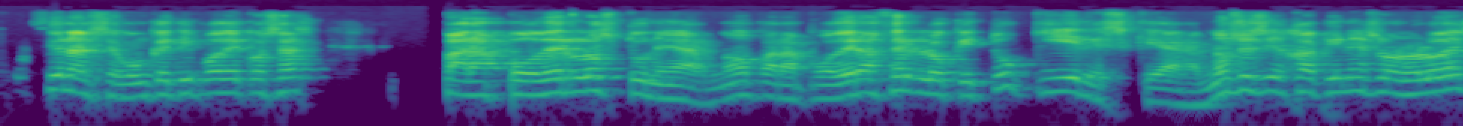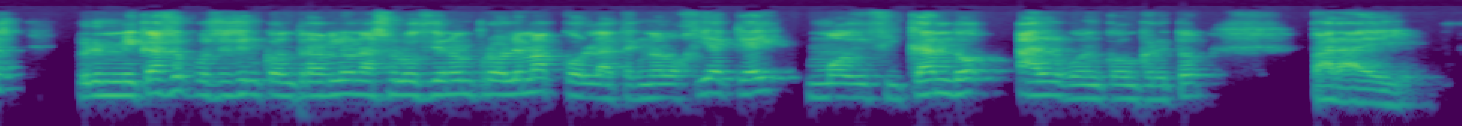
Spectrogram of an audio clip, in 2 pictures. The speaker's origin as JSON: {"language": "Spanish", "country": "Spain", "said": "Que decimos en España"}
